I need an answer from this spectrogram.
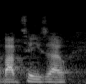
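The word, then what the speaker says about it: baptizo (βαπτίζω): If you just sort of translate the letters over, we would pronounce that baptizo.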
